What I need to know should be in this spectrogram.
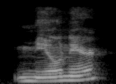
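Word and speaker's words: Mjölnir: for um thor's hammer let me hear you pronounce it mjolnir yeah okay just making sure now i got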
